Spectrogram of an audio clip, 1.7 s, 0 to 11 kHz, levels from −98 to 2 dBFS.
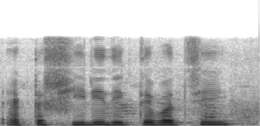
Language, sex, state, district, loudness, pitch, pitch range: Bengali, male, West Bengal, Cooch Behar, -18 LUFS, 175 Hz, 170-180 Hz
